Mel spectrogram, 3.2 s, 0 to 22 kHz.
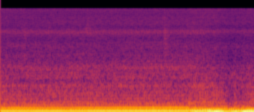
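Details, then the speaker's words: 1996 Honda City with its check engine light on, running at idle: a low rumble that swells and eases instead of holding even, an erratic breathing idle before any repair. Hunting idle. "So ang problema nito is check engine light. Pabago-bago yung menor."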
